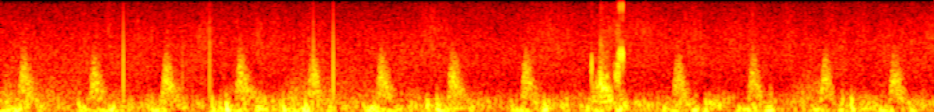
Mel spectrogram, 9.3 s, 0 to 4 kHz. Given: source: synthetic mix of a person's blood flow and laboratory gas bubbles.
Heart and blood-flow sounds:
Doppler ultrasound of blood flow; subclavian vein
5.88-6.25 s: bubbles
From the record:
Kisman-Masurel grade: 112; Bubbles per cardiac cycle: 1 to 2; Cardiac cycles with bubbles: 1 to 10%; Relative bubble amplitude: moderate (0.250 to 0.450); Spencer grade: 1 (occasional bubble signal discernible with the cardiac motion signal, with majority of cardiac periods free of bubbles); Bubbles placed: anywhere in the cardiac cycle

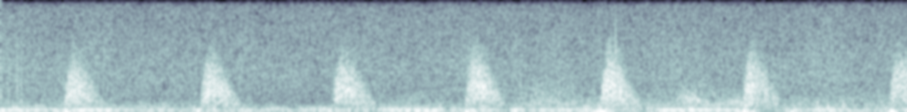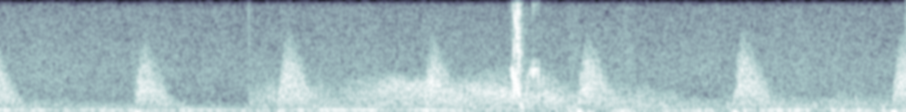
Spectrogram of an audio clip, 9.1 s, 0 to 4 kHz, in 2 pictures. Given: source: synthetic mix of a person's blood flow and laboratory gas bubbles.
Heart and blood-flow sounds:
Doppler ultrasound of blood flow; subclavian vein
7.06-7.30 s: bubbles
From the record:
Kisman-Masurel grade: 113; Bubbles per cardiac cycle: 1 to 2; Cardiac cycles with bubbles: 1 to 10%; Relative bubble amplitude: loud (0.450 to 0.775); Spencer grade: 1 (occasional bubble signal discernible with the cardiac motion signal, with majority of cardiac periods free of bubbles); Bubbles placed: anywhere in the cardiac cycle

